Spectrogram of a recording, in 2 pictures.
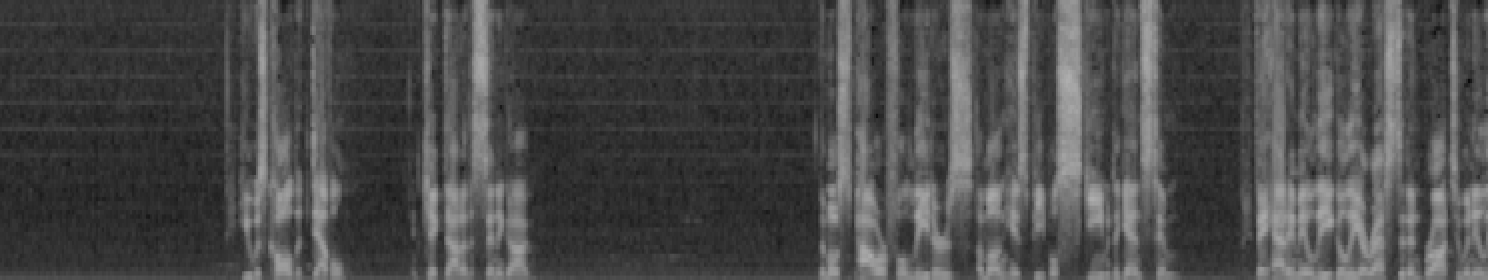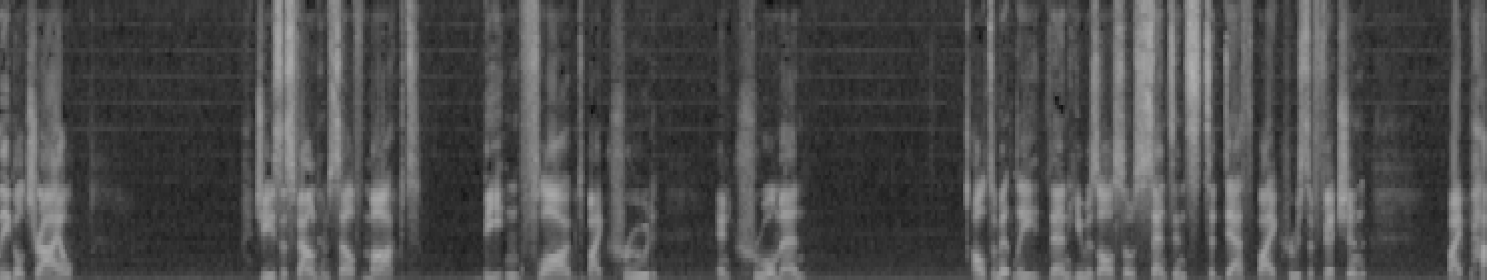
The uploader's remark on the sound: Bethany, Appleton, WI. Preached this sermon at Bethany's Saturday worship.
